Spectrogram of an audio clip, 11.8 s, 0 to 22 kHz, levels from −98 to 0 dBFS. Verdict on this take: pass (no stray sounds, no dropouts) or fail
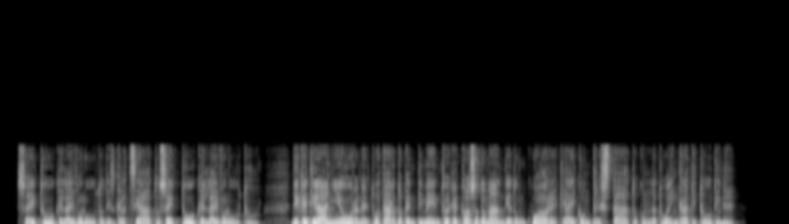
pass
